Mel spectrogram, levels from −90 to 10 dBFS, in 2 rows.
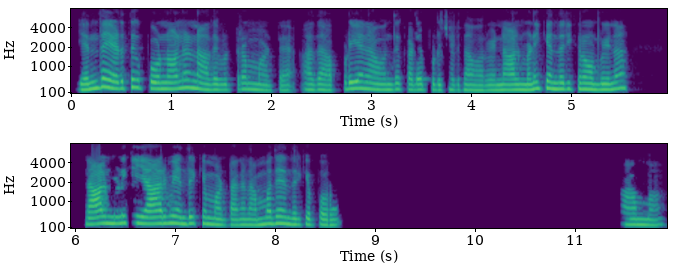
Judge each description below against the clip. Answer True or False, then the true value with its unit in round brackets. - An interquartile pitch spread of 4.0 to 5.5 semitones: False (3.3 semitones)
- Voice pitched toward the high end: True (200 Hz)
